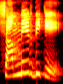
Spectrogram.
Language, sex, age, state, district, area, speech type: Bengali, female, 60+, West Bengal, Purulia, urban, read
